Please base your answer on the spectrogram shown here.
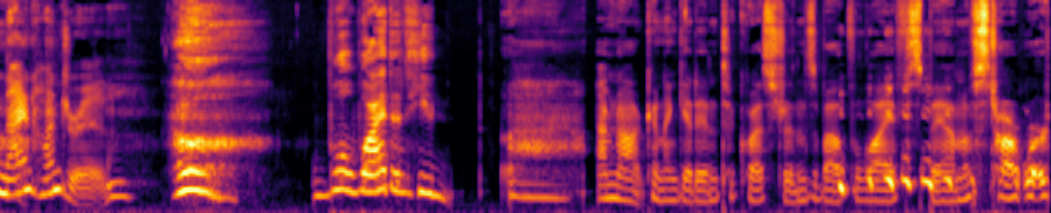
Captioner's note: gasps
